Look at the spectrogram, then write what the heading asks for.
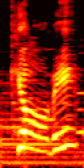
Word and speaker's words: chiovi: And today, because it's raining, the word rain in Sicilian is Chiovi. In Italian is piove. It sounds the same, but the pronunciation is a little different.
